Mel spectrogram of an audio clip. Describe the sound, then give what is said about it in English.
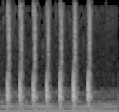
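A gentle knock on a door: seven quick, evenly spaced soft taps in a steady rhythm, over a faint low background hum with no voices. “As she was beginning to calm down, there was a gentle knock.”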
